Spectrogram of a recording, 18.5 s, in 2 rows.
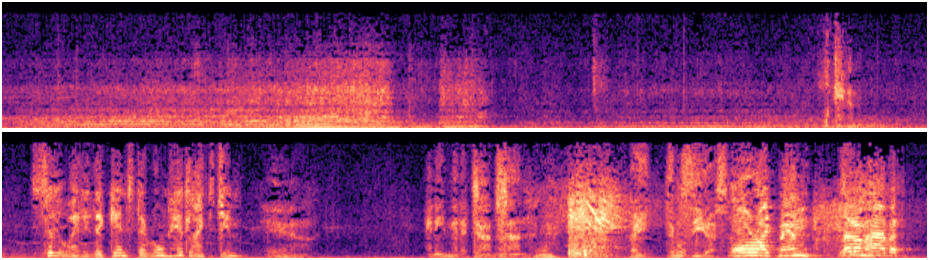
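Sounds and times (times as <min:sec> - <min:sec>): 
heavy truck engines rumbling: 0:00.0 - 0:11.6
speech: 0:09.7 - 0:12.2, 0:13.6 - 0:18.3.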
